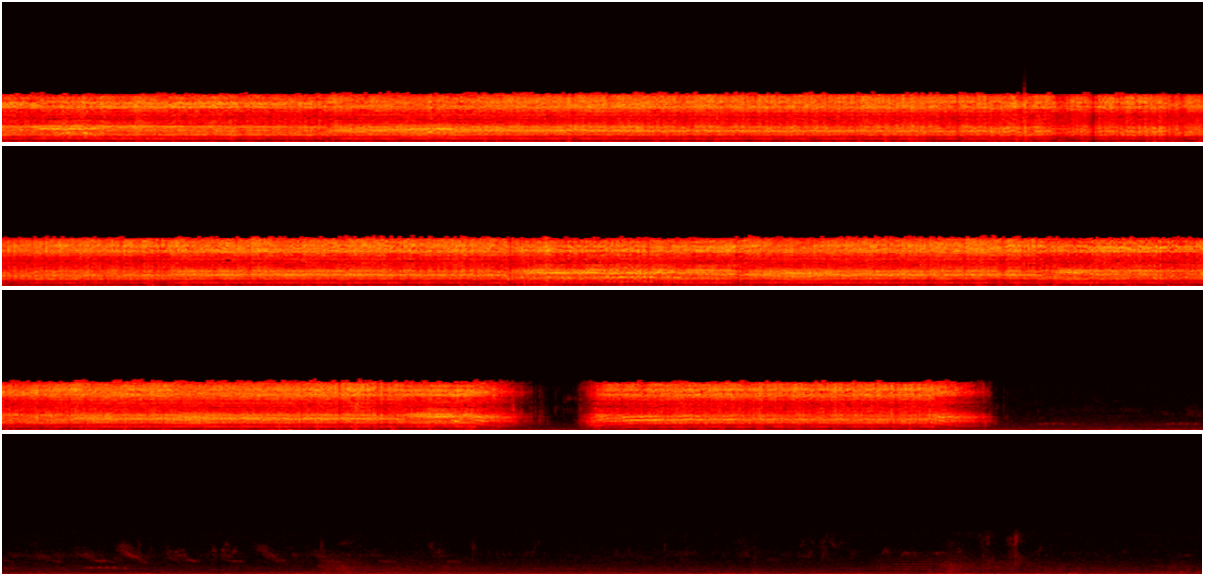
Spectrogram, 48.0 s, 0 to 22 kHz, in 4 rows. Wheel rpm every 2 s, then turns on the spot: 160, 160, 160, 160, 160, 160, 160, 160, 160, 160, 160, 160, 160, 160, 110, 120, 140, 10, 0, 0, 0, 0, 0, 0.
none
